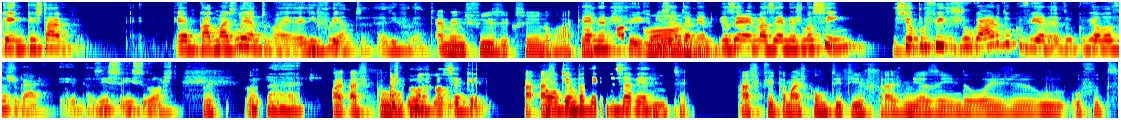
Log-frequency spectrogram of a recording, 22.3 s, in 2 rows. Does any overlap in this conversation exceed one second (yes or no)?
yes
